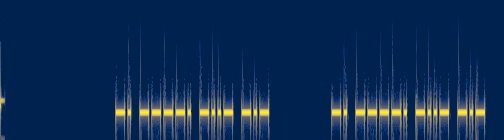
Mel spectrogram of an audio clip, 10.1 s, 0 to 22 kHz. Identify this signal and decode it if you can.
Morse code, heard as a keyed tone, about 21 wpm, 700 Hz. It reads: N9XK N9XK
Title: USA Call Signs - 4 Characters - Repeated 2x - 20wpm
